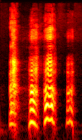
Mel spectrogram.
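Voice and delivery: high bright laugh breaking out; burst of laughter. Real, not acted. Laughing after event story.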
